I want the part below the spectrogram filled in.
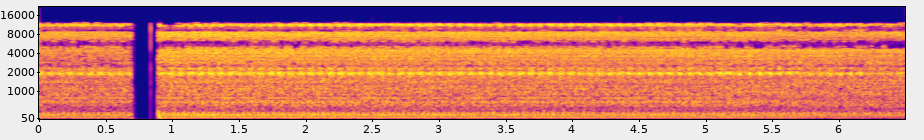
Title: vw 1.0tsi 81kw DLAA (2021) weird noise on idle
